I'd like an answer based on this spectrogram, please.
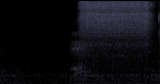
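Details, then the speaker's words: Vapocoolant cold spray applied by an assistant to numb the marked incision site before lidocaine, during hormone (testosterone/estrogen) pellet insertion: quiet room, then a steady pressurized hiss of about one and a half seconds. "and then you ask your assistant to spray three shots cold spirit not too close one"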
